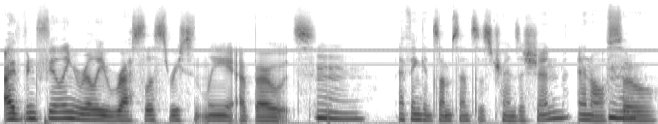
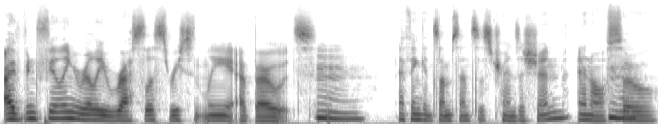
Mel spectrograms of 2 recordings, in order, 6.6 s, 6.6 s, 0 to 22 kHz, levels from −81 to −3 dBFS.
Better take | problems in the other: second | high-pitched whine; faint; throughout; 4 kHz, 25 dB below the speech

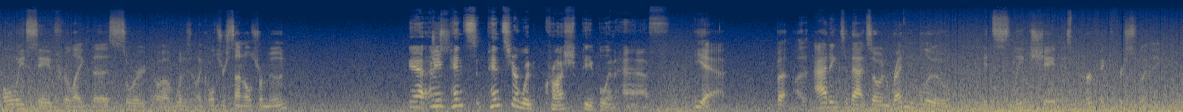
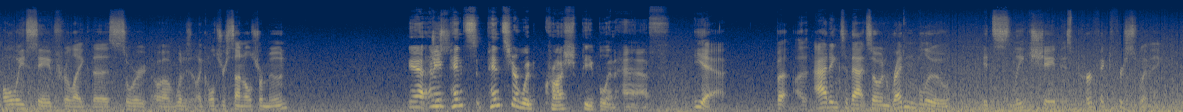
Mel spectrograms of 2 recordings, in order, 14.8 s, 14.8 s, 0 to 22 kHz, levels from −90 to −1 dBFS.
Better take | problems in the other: second | wind noise on the microphone; heavy; 8 dB below the speech; occasional gusts in the second

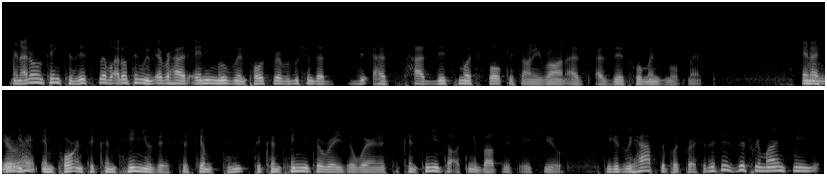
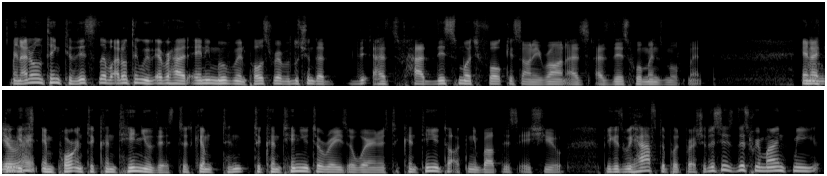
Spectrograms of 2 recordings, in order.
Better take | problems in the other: second | muffled; very; fading above 1.5 kHz

